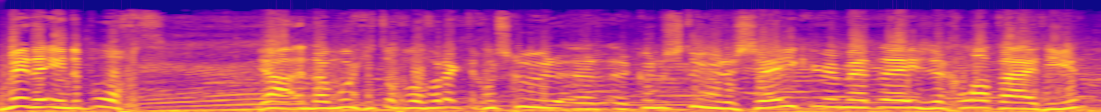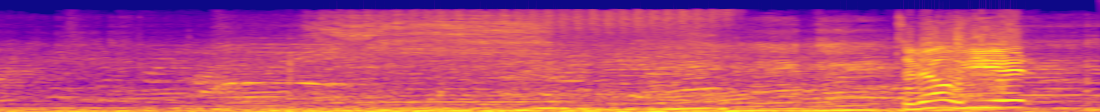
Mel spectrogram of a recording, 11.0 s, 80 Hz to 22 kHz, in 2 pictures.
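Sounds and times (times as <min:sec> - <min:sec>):
car engine roaring while driving through slippery wet clay on a muddy bend: 0:00.0 - 0:10.9
speech: 0:00.1 - 0:06.0, 0:10.0 - 0:10.8.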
